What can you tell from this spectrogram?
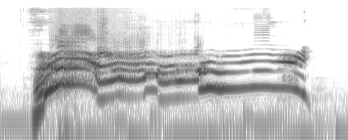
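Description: A single loud, drawn-out monster scream from the trunk-nosed villain Man Elephant after being struck on the nose, wailing and howl-like, rising sharply then holding a wavering pitch for nearly three seconds before cutting off, alone with no talking.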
